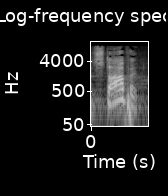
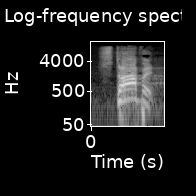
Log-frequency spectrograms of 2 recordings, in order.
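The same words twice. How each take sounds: First: Said in the usual way. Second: Loud command. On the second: Shown as a demonstration. Pastor ordering sinners to quit, loud. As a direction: STOP barked out high and loud.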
